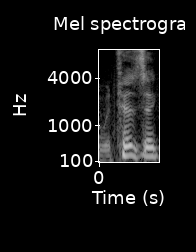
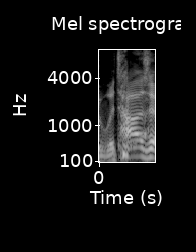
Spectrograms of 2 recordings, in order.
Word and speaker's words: Wojtaszek: It's Gary Wojtaszek, Gary Wojtaszek. I said, let's just get it right. Just learn how to pronounce it as well.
